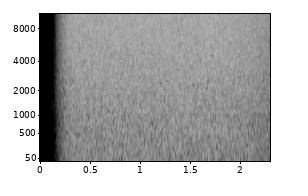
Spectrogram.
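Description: Television static hiss: a loud, steady rush of white noise that cuts in suddenly just after the start.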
